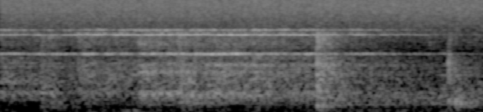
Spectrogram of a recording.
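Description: A train rolling along with a steady high-pitched squeal from its wheels over a rumble, and a single knock about a second and a half in.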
